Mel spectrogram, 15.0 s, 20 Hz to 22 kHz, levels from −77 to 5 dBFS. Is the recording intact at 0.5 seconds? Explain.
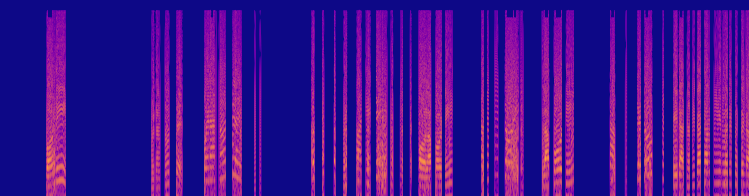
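No. At 0.5 seconds, as throughout the clip, quiet sounds turn grainy and gritty, or dense passages carry a near-steady hiss, with error nearly as loud as the signal. The likely cause is low bit depth without dither: rounding to 3 bits.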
